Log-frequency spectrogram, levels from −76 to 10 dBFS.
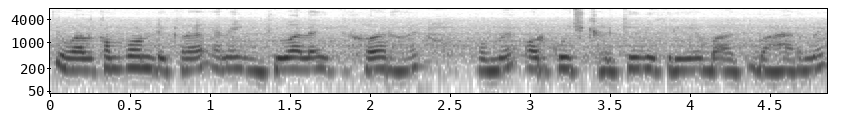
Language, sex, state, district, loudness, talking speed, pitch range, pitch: Hindi, male, Maharashtra, Gondia, -17 LUFS, 270 wpm, 185-205 Hz, 195 Hz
